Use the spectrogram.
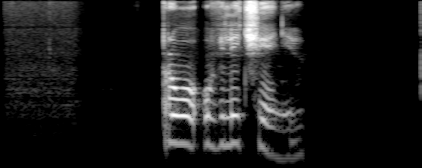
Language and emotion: Russian, neutral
